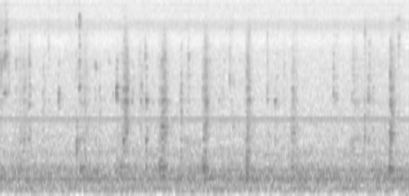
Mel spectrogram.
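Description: A person chewing a mouthful of curry and rice close to the microphone: faint, irregular wet mouth clicks, a few a second.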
